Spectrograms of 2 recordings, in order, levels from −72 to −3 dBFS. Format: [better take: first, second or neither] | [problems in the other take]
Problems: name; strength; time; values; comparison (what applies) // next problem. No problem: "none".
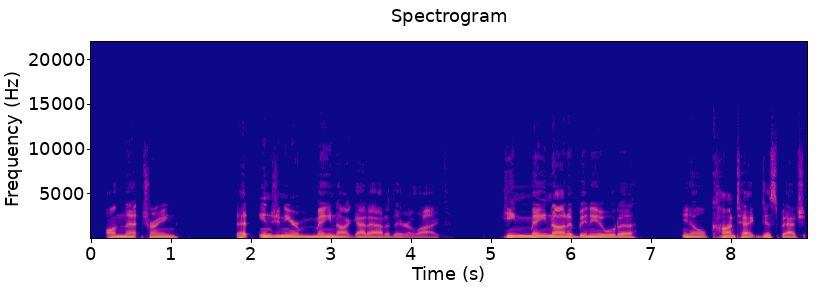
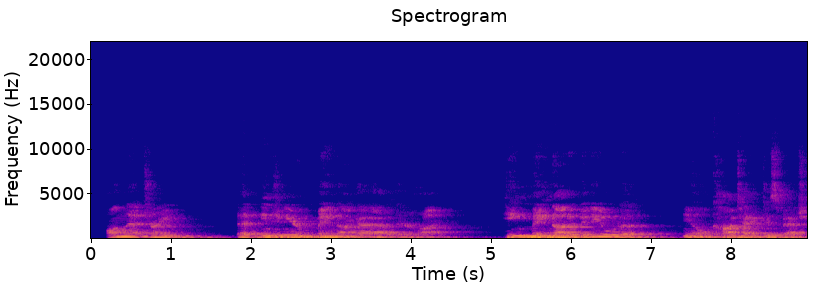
first | off-mic speech; far // room echo; noticeable; dies away in 1.2 s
